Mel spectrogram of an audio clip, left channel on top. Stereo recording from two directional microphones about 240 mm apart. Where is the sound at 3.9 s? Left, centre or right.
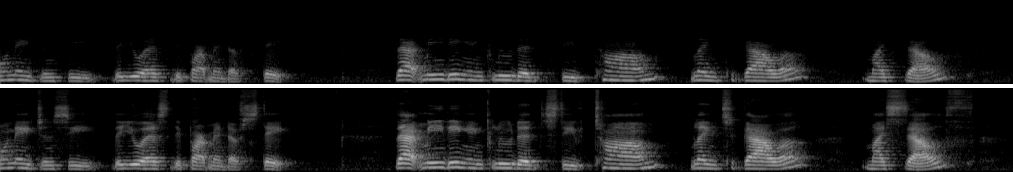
Right.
